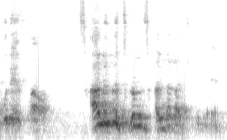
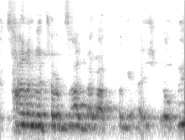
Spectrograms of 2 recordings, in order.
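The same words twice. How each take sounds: First: Said in the usual way. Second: Jeolla dialect plea, higher, with 사는 lifted and the end rising; crying Jeolla dialect prayer. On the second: Retold or imitated. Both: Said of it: "전라도 사투리로 기도를 하더라고".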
